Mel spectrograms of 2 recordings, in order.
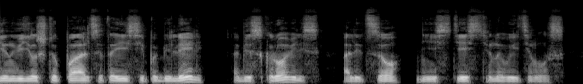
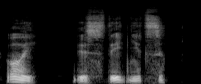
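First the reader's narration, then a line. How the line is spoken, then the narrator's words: Undertone nearby. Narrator (Russian): Близко кто-то сказал вполголоса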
